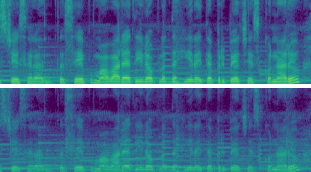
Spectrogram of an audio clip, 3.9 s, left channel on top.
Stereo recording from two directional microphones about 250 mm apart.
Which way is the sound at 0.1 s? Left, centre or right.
Left.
